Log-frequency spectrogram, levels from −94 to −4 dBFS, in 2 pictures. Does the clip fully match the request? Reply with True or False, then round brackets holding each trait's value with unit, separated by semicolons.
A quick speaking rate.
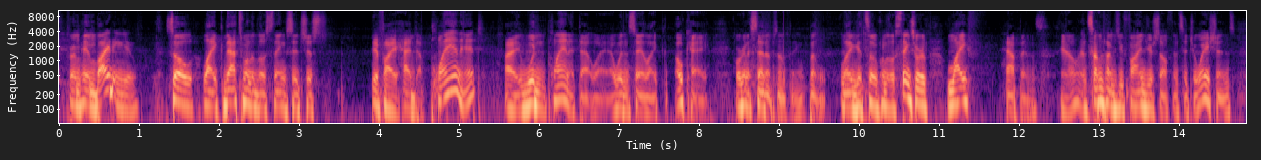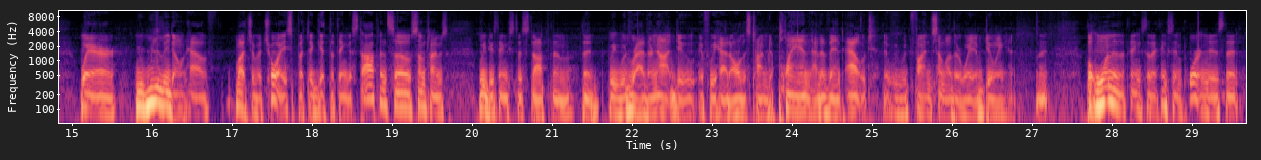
True (240 wpm)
